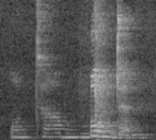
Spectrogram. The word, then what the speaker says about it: unterbunden: Important is that you stick to that rule in terms of pronunciation or emphasis. Unterbunden.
